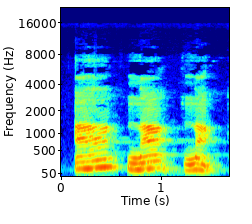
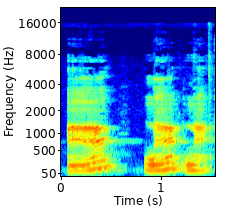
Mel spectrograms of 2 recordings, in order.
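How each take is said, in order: First: "Ananas" drawn out slowly, syllable by syllable. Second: "Ananas" said slowly, each syllable held apart. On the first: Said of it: "il se compose de trois syllabes". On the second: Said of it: "Chaque syllabe contient la lettre A". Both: Shown as a demonstration. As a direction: spell "Ananas" out slowly for the child.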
